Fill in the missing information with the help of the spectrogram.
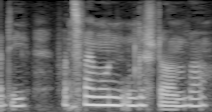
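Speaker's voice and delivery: ordinary delivery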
